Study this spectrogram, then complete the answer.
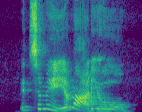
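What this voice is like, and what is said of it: Mario impression, Italian-style voice. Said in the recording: “could you do your normal impression of Mario, just you doing an impression of Mario? ... That sounded exactly like the last one.”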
